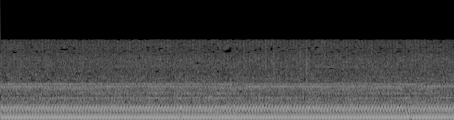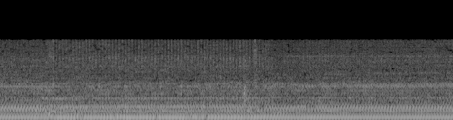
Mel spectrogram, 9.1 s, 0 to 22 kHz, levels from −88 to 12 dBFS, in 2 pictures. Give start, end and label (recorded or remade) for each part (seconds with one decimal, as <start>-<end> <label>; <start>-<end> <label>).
0.0-4.9 recorded; 4.9-6.6 remade; 6.6-9.1 recorded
